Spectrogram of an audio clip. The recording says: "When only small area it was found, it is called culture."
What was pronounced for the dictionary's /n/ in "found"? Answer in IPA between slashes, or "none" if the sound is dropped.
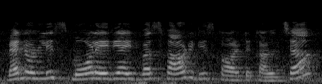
none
